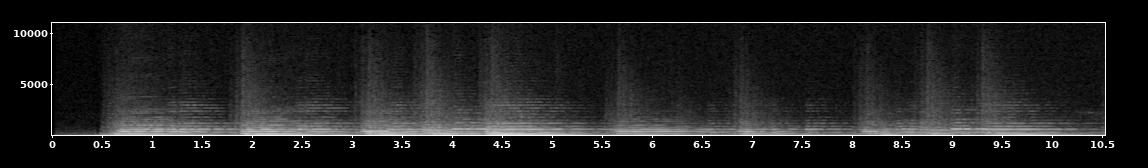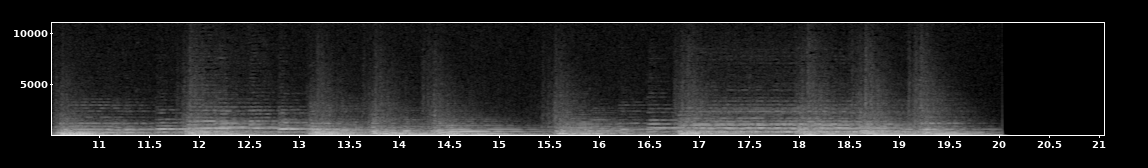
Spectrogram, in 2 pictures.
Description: Ha una voce piena e delicata ed esegue le parti gravi.
fagotto solo in orchestra
fagotto_solo.mp3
